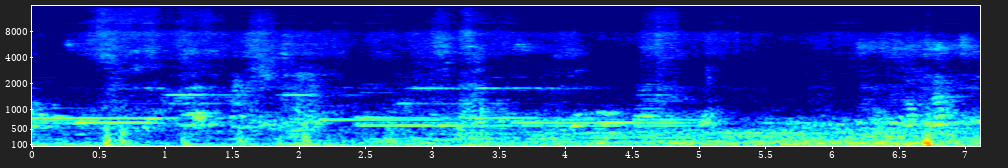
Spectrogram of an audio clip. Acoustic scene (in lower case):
elevator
